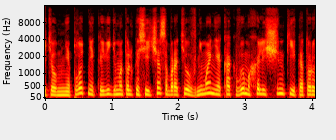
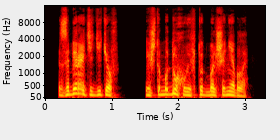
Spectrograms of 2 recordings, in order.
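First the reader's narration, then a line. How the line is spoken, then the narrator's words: Menacing. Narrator (Russian): грозно сказал он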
